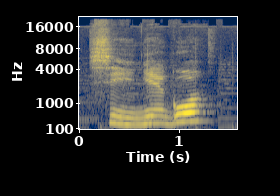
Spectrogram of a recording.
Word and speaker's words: синего: Например, ЕГО мы будем читать, произносить как его. Синего нет, это плохо.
